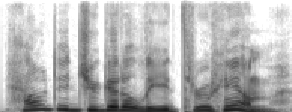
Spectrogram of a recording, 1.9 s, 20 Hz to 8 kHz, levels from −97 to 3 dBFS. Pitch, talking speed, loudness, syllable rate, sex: 180 Hz, 245 wpm, -16 LUFS, 5.1 syllables/s, male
